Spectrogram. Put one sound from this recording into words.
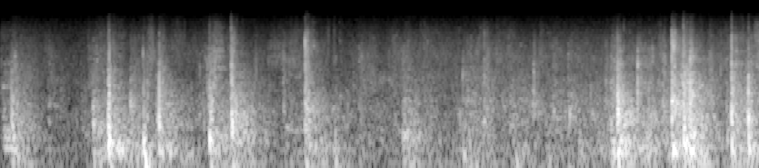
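A fist thuds against a striking pad.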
